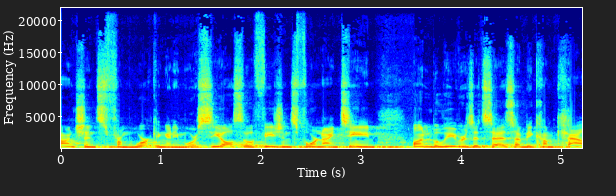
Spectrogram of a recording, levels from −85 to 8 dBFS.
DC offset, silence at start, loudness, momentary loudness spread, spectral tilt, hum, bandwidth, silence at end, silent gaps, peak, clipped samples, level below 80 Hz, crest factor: under 0.1%; 0 s; -16 LUFS; 2 LU; -4 dB/octave; none; over 20 kHz; 0 s; none; -2 dBFS; under 0.1%; -66 dBFS; 14 dB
